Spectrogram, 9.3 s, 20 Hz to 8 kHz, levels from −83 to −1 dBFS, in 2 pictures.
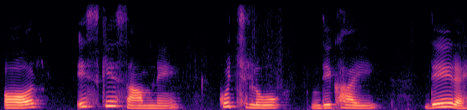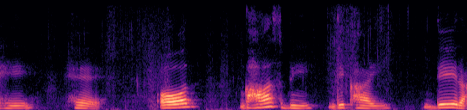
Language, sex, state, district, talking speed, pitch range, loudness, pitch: Hindi, female, Himachal Pradesh, Shimla, 95 wpm, 185-265 Hz, -19 LUFS, 210 Hz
